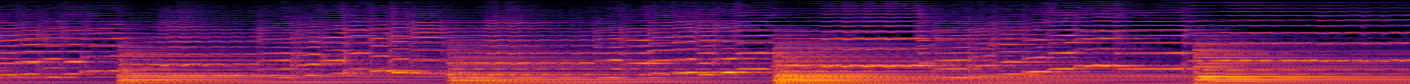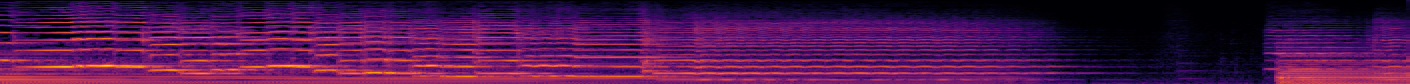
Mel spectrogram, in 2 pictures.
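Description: Classical violin with piano accompaniment: the violin plays a sustained line with vibrato over piano chords that change every few seconds. Near the end the music dies away on a held note, with a brief pause just before the next phrase begins.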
